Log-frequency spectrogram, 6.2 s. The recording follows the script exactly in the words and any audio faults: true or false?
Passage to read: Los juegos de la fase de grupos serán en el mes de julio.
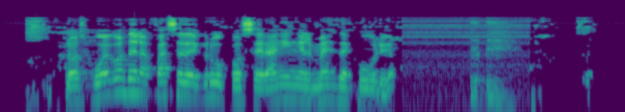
false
